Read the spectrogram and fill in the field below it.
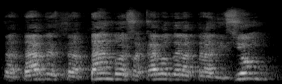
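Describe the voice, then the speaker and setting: A high, bright male preacher delivers a sermon. He slows down on scripture passages and keeps saying "brother". His voice carries from a distance through an echoey church hall. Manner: reads verses slowly, repeats "hermano" often.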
